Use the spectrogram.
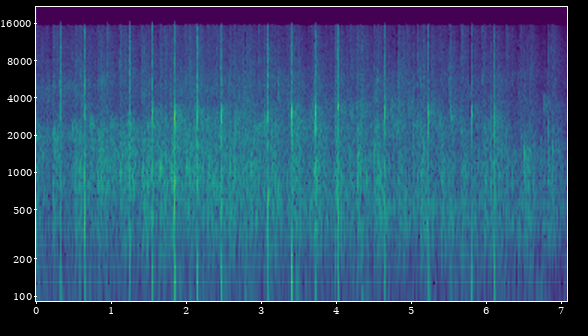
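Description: A crowd applauds God ("el bendito sea") steadily for about seven seconds, a dense wash of clapping with sharp, louder individual claps popping out at a fairly even rhythm throughout.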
